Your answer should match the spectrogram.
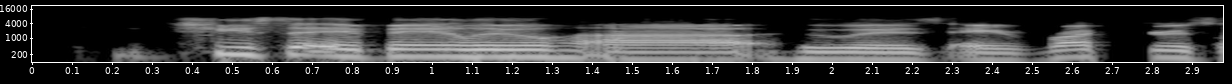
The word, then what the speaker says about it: Egbelu: i appreciate you for that last name is pronounced a bailu chisa ebelu uh who is a rutgers alumnus uh class of 2015 right oh no 2016.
